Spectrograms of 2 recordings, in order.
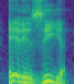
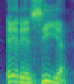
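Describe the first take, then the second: No difference in how they are said.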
